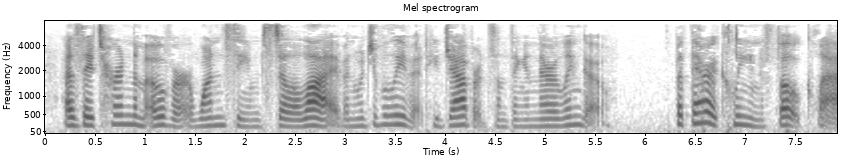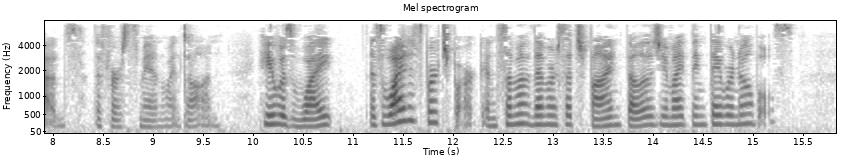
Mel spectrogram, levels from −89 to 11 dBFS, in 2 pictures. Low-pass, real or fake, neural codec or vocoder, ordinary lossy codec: 7.2 kHz; real; none; MP3, 32 kbps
